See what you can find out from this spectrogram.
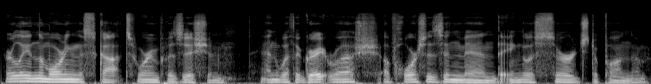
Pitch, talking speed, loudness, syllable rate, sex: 105 Hz, 210 wpm, -18 LUFS, 5.3 syllables/s, male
